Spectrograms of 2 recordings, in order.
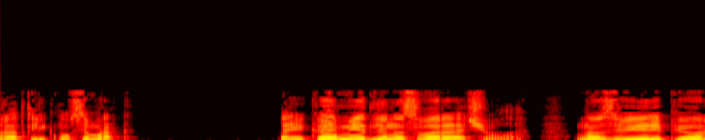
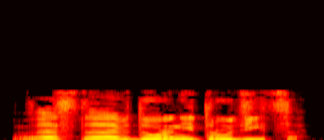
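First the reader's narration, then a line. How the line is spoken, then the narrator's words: Growl. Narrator (Russian): прорычал мрак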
